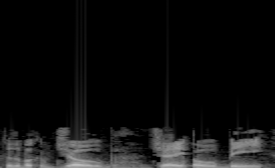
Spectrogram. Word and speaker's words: Job: It looks like, but we pronounce it Job.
